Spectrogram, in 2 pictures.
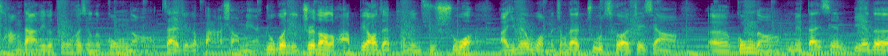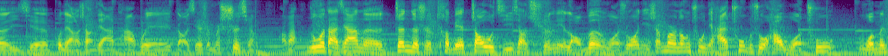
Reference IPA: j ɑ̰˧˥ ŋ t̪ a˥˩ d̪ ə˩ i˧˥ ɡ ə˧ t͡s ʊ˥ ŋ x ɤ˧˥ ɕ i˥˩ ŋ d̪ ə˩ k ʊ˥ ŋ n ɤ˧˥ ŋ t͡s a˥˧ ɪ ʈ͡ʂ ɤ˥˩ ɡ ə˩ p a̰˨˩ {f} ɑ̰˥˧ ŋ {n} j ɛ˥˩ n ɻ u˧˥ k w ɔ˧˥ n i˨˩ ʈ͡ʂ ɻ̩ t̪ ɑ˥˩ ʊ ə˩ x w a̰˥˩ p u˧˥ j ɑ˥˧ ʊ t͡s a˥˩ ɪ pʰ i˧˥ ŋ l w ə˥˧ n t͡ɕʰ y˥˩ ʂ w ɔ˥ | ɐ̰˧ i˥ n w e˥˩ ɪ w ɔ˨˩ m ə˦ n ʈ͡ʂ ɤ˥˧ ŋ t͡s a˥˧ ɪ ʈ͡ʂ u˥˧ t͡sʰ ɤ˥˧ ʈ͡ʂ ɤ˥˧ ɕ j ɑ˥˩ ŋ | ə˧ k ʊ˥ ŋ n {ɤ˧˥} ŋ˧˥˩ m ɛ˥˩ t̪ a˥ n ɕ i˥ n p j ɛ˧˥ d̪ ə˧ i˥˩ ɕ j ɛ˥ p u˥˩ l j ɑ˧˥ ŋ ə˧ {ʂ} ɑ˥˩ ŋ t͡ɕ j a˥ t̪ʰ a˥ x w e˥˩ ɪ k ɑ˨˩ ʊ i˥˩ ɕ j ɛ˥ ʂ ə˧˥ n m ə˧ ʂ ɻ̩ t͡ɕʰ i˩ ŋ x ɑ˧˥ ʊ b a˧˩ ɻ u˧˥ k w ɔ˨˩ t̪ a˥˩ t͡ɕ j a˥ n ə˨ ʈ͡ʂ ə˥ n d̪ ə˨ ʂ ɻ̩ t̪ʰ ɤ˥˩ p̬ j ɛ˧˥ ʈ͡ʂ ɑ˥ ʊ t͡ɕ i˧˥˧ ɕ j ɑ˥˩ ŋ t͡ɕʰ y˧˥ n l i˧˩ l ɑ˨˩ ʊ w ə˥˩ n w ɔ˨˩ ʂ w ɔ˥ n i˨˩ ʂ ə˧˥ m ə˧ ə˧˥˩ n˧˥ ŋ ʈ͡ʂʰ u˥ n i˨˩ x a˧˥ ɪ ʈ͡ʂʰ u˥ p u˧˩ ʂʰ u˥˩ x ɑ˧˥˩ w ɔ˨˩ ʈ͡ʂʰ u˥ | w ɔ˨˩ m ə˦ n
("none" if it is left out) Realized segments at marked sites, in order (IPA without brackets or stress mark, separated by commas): ʂ, m, ɤ˧˥, ʂ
